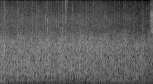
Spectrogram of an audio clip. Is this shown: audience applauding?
yes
